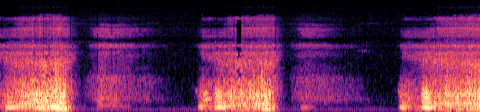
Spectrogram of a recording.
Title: Loud Snoring Girl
